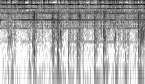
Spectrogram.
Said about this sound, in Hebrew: אתה שומע את הפעמון הזה, זה פעמון שאתה לא יכול להתחמק ממנו.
